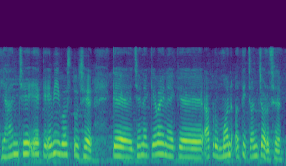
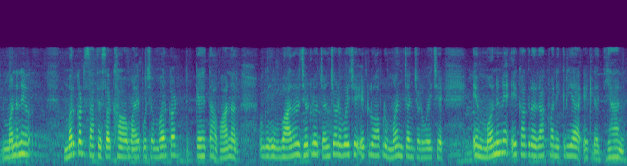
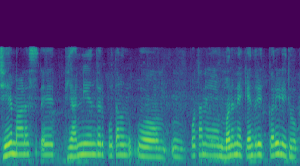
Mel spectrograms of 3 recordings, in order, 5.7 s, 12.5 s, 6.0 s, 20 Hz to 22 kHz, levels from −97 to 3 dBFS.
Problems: none marked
